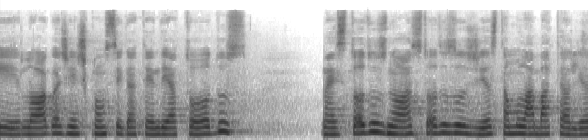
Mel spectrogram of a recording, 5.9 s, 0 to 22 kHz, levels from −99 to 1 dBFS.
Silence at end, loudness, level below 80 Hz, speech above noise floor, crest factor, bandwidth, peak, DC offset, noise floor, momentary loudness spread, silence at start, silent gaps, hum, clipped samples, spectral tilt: 0 s; -24 LUFS; -62 dBFS; 33 dB; 16 dB; 16 kHz; -8 dBFS; under 0.1%; -56 dBFS; 4 LU; 0 s; none; none; under 0.1%; -6 dB/octave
